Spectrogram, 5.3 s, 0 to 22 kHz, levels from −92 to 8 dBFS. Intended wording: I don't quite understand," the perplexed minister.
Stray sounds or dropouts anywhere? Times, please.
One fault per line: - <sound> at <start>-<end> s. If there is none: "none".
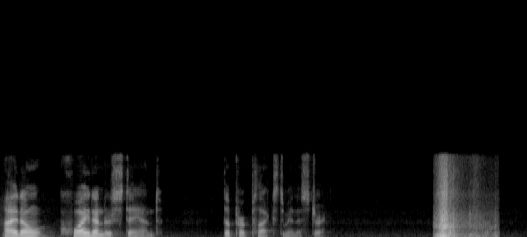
- whoosh at 4.3-5.0 s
